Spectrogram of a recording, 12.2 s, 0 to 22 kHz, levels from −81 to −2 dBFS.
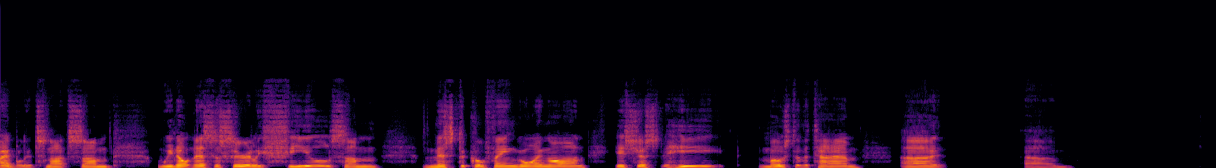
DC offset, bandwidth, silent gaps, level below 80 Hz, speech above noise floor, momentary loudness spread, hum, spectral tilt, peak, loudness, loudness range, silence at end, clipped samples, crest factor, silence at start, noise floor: under 0.1%; 11.5 kHz; 7.30-7.36 s, 7.44-7.57 s, 8.93-8.98 s, 9.49-10.19 s; -70 dBFS; over 65 dB; 16 LU; none; -6 dB/octave; -4 dBFS; -26 LUFS; 7 LU; 1.5 s; under 0.1%; 22 dB; 0 s; under -90 dBFS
